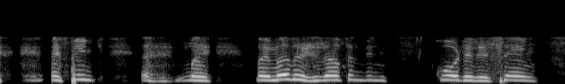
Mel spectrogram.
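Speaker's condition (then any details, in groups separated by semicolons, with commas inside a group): Cerebral palsy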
